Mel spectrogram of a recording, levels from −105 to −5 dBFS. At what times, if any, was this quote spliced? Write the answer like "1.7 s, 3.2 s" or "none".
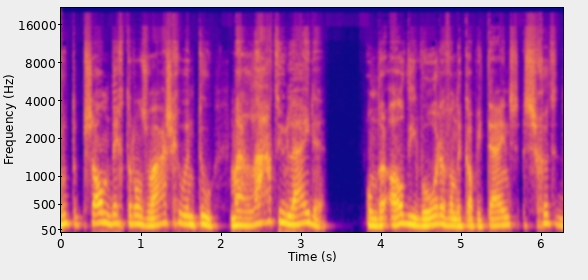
2.1 s, 3.7 s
